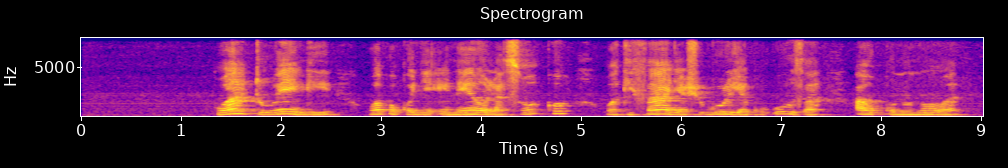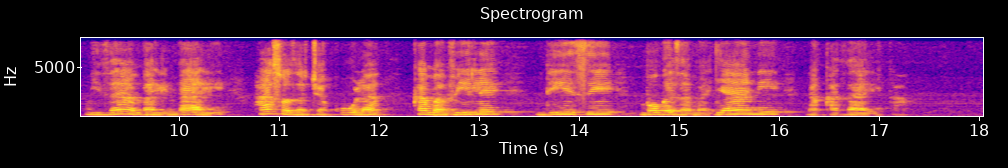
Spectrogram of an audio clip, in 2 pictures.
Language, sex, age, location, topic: Swahili, female, 25-35, Dar es Salaam, finance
